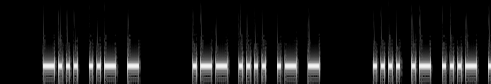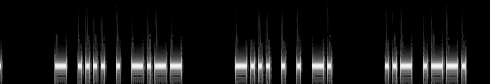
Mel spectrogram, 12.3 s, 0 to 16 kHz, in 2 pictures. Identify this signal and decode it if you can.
Morse code, heard as a keyed tone, about 25 wpm, 700 Hz. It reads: BUT WHAT HAVE THEY BEEN UP
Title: 2x Word-Spacing - Sentences from Top 100 Words - 25wpm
